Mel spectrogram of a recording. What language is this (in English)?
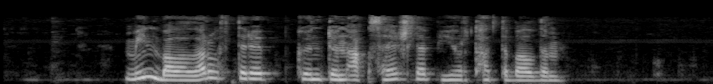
Bashkir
